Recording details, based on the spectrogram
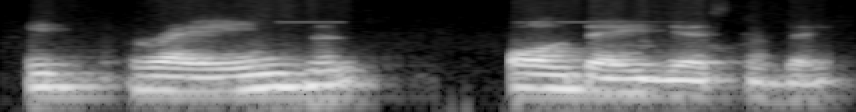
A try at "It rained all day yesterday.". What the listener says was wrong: A little bit faster. Come on.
